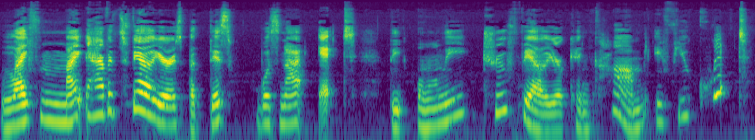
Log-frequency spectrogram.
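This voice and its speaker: Low, lively woman reading a storybook. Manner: measured, dramatic emphasis. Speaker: storytime reader. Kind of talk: expressive children's storybook narration.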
